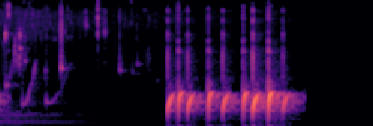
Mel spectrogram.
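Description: Popping sound effect of an animated subscribe-button outro. After a fading tail and about a second of near silence, it plays a quick run of about nine short, pitched blips, each with a fast pitch glide.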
